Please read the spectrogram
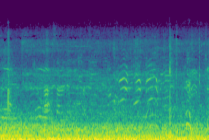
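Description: Wind rumbling steadily on the microphone, with faint distant shouts from players and spectators around the ball field and a single short knock near the end.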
